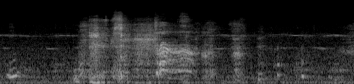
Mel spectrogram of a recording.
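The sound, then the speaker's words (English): A dog barks and yips several times in quick, uneven bursts, moderately loud, over a faint steady background hiss. “Cause I know a lot of people don't like hearing them things. Unfortunately, the dogs cancel my subscriptions.”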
